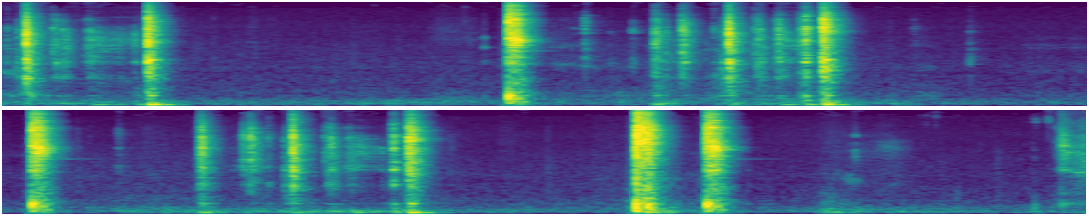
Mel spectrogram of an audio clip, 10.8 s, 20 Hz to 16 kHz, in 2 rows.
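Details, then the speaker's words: AGT Uragan 2 air rifle fitted with a new 260mm carbon fiber shroud: sharp, dry cracks with the shroud quieting the muzzle, remaining noise being action noise, the hammer hitting the valve and the hammer spring rattling at the back. "the main noise that we're still getting is the action noise from the back you still do hear the hammer hitting the valve and also you do hear the hammer spring rattling around inside at the back"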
